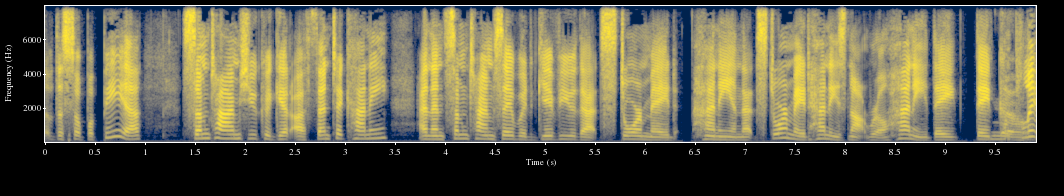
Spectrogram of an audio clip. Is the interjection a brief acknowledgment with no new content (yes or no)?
yes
